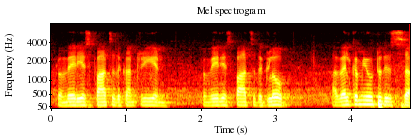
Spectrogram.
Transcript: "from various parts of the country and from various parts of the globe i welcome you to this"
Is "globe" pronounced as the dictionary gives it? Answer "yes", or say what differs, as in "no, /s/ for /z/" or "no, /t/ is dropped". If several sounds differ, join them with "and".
yes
